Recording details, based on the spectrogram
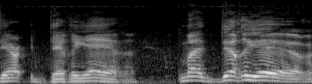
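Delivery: put-on French accent. Sounding out a French word while solving a word puzzle: bad French accent. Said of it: "I apologize for my bad French accent".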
